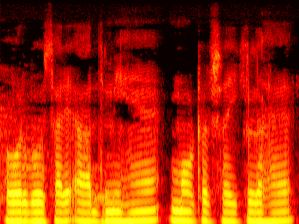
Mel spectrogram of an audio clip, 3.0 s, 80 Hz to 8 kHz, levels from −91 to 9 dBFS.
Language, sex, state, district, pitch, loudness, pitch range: Hindi, male, Uttar Pradesh, Saharanpur, 120 Hz, -16 LUFS, 120-125 Hz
